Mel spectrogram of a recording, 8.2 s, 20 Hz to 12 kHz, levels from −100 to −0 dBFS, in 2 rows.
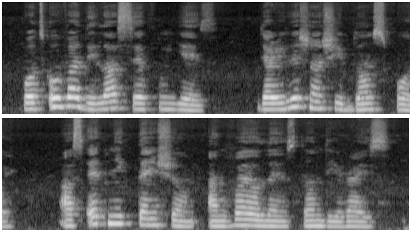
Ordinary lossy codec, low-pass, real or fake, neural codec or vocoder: none; none; real; none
